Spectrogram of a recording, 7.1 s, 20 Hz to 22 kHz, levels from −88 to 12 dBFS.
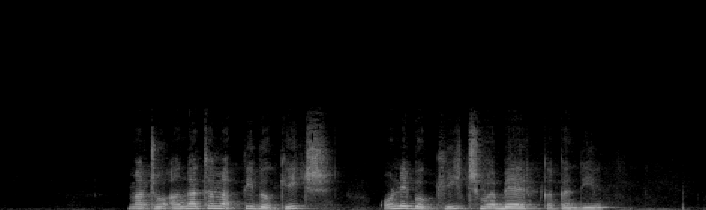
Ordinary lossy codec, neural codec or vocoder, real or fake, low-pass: none; codec, 24 kHz, 0.9 kbps, WavTokenizer, medium speech release version 1; fake; 10.8 kHz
